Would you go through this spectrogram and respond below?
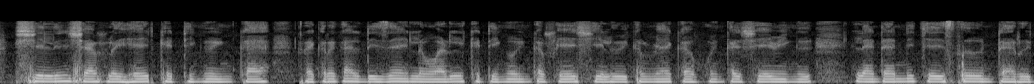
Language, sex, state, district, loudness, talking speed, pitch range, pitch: Telugu, male, Andhra Pradesh, Chittoor, -19 LUFS, 120 wpm, 125-130 Hz, 125 Hz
